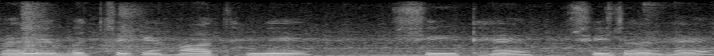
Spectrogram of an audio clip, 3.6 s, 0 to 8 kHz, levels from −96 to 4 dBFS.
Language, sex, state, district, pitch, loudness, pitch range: Hindi, female, Bihar, Gopalganj, 195 Hz, -26 LUFS, 185-200 Hz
